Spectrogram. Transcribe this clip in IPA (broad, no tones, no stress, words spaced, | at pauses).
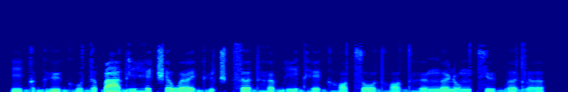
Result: iɡəɡʱyɡʱu dəɓadi ɦet͡ʃɾəwœe̯ɡʱyt͡ʃ t͡sədʱœb idʱe ɡʱɔt͡sodʱɔ dʱøŋəɳoŋ t͡sybədlə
